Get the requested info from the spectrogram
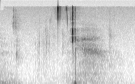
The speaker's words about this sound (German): und ihr hört wahrscheinlich ein Klicken im Hintergrund. Das ist die andere Person in diesem Zimmer. Mein Sklave. ähm, nee, Spaß. Er hilft mir nur, etwas rüber zu kopieren.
